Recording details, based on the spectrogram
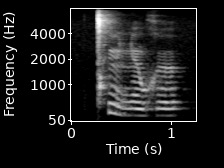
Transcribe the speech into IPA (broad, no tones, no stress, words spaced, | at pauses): ǀʰĩɲẽu̯xʏ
